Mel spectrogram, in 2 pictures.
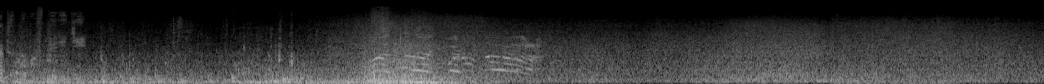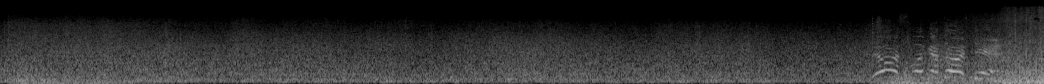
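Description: Waves splash and rush against a wooden ship's hull.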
